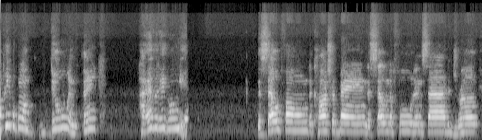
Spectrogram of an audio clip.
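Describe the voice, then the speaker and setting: A man's voice: high-pitched, dark tone. A man, a pastor calling in on a muffled line that sounds like he is in a tunnel, giving emphatic, preachy commentary and dropping in "okay" to drive his points home. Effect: muffled call-in line, as if in a tunnel. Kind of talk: call-in commentary. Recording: muffled call audio with faint hiss.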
